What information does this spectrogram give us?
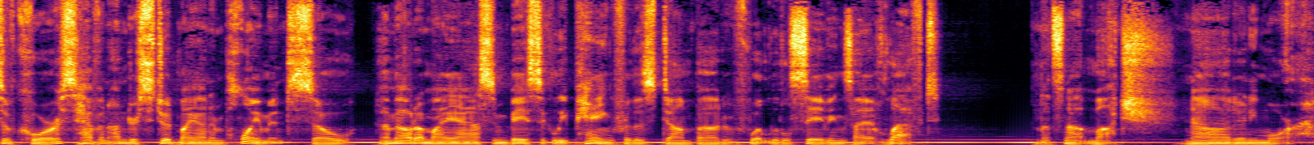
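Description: A man's voice: low voice, lightly acted. An actor playing a broke, cynical young man who confides his troubles in a wry, conversational horror audio drama narration. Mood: bitter, resigned. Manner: wry, conversational, coarse-mouthed. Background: droning music.

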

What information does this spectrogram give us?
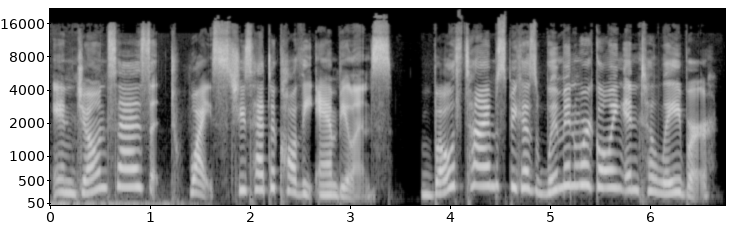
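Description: Lively female radio reporter, dry sound. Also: sits high, measured pace, dry recording. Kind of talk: scripted radio feature narration.

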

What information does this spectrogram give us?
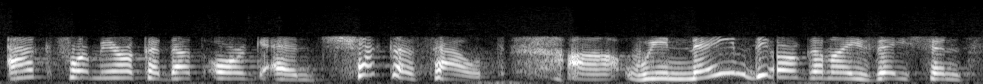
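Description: A woman's voice: high voice, expressive, moderate pace. A middle-aged woman from Lebanon, a phone-in guest giving impassioned political commentary in emphatic, repeated parallel phrases. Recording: tinny phone line.

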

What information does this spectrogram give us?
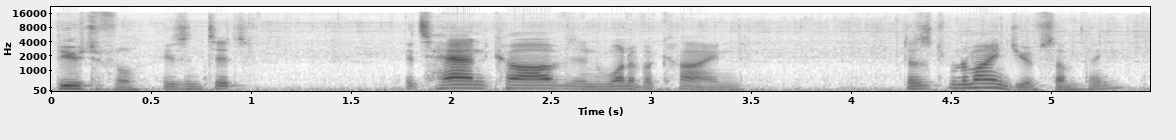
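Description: A performer in a radio play playing a courteous, gently probing keeper of a mysterious magical shop. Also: mid-range voice, animated, normal speed, lightly acted. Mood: welcoming, knowing. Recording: music playing behind the voice. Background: music.

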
